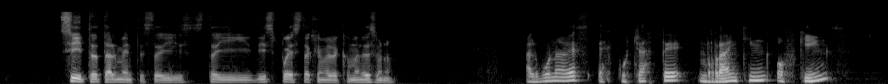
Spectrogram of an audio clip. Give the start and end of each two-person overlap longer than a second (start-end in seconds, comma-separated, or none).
none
